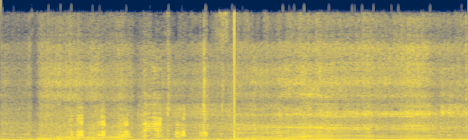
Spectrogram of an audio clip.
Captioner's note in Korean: 웃음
